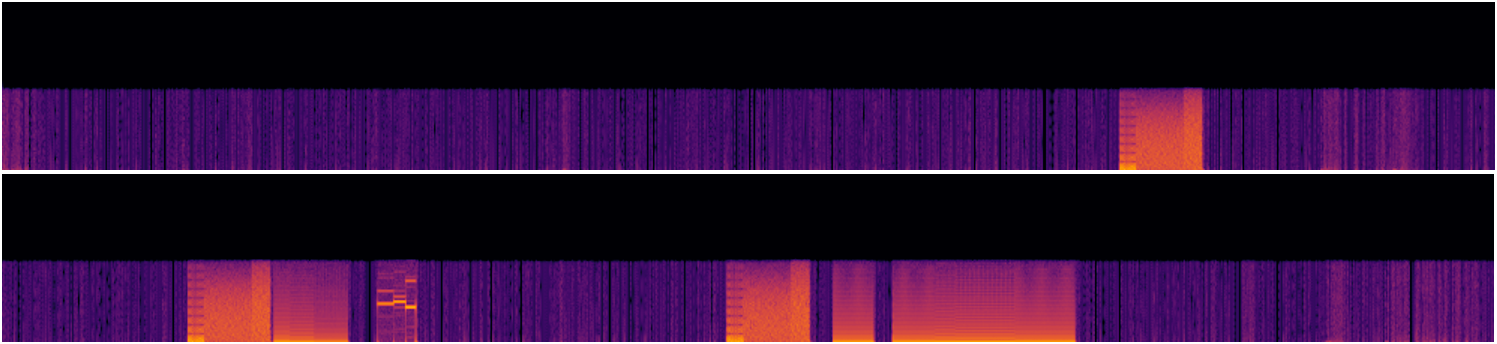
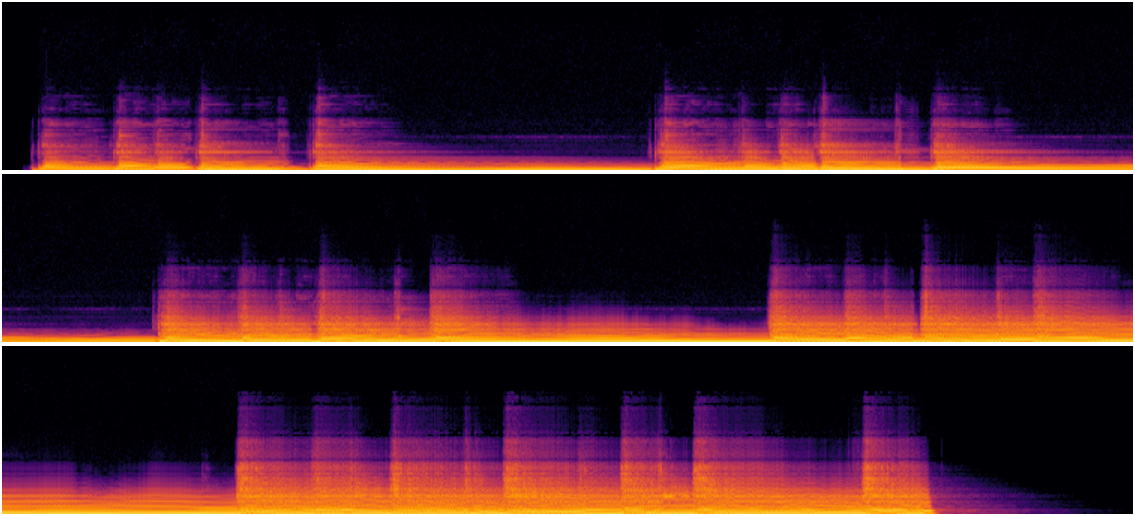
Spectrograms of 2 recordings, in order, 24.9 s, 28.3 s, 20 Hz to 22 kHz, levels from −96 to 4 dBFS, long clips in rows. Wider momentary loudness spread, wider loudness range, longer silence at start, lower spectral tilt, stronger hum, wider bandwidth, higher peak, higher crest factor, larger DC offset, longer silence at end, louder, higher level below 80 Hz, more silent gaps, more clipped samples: about the same, 6 LU vs 7 LU; about the same, 7 LU vs 5 LU; first, 9.3 s vs 0.25 s; second, -4.5 dB/octave vs -7 dB/octave; neither; first, 11 kHz vs 9.4 kHz; second, -8 dBFS vs 0 dBFS; first, 20 dB vs 10 dB; neither; second, 0.75 s vs 1.65 s; second, -23 LUFS vs -11 LUFS; second, -48 dBFS vs -36 dBFS; neither; neither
